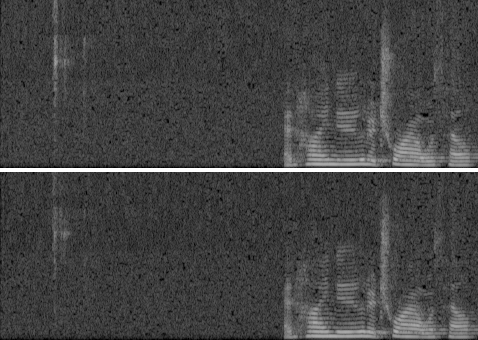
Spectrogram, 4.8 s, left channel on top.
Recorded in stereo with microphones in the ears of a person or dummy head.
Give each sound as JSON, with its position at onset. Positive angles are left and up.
{"t": 0.5, "sound": "keys jangling", "side_deg": 10, "distance_m": 7.0}
{"t": 2.8, "sound": "a woman speaking", "side_deg": -10, "distance_m": 1.5}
